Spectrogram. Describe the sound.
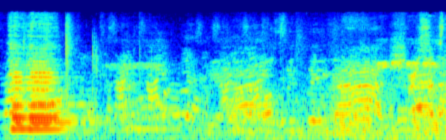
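A loud horn blast opens, followed by a steady bustle of many voices chattering as a train rolls slowly through a packed crowd in a market, passing close enough to touch with an elbow, with another horn-like tone near the end.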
